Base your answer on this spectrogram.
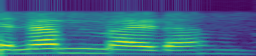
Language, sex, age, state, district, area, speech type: Telugu, female, 60+, Andhra Pradesh, Kadapa, rural, conversation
